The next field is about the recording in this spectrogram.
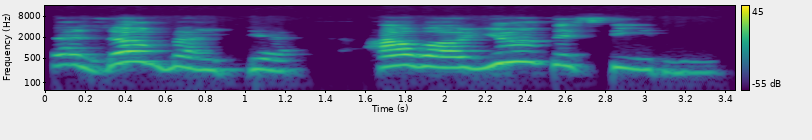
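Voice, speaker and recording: A trance medium channeling a gentle female spirit sister on a video call, speaking in a solemn, old-fashioned way and calling everyone my dear. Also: high-pitched, very animated, dull audio. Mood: solemn, tender. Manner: slow, solemn, archaic phrasing, keeps saying my dear.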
